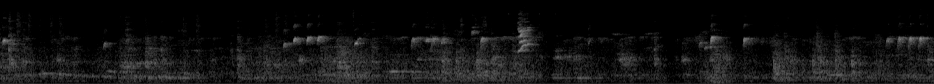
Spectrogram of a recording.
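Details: Goldfinch crossed with linnet, recorded 2017, in a long rambling twittering song of quick chips, short trills and clear high whistled notes, delivered in uneven bursts against low background noise.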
